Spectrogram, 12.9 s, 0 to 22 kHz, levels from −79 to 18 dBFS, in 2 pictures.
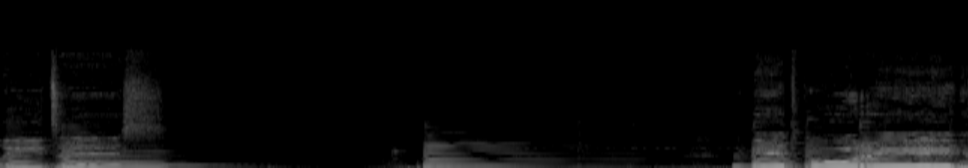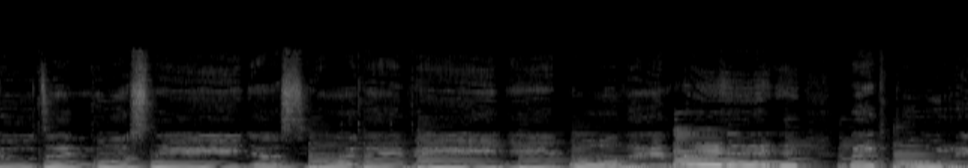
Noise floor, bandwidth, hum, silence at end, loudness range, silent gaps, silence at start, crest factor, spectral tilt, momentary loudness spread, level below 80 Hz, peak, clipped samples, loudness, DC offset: -74 dBFS; 15 kHz; none; 0 s; 13 LU; none; 0 s; 18 dB; -4.5 dB/octave; 14 LU; -62 dBFS; -12 dBFS; under 0.1%; -28 LUFS; under 0.1%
